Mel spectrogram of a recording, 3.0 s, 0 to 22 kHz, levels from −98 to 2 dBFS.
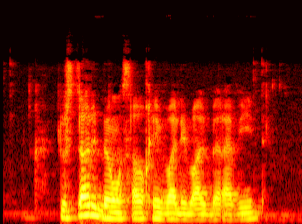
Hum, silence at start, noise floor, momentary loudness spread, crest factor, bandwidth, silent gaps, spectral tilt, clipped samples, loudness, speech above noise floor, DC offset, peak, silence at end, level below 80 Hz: none; 0.35 s; -46 dBFS; 11 LU; 16 dB; 7.4 kHz; none; -7 dB/octave; under 0.1%; -18 LUFS; 29 dB; under 0.1%; -2 dBFS; 0.45 s; -58 dBFS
